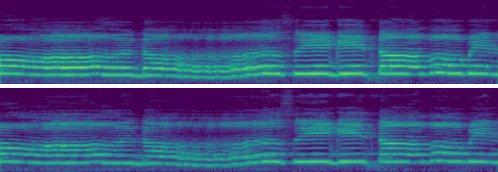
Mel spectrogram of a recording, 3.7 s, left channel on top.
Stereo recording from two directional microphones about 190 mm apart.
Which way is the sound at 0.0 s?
20° right (ahead or behind).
